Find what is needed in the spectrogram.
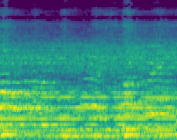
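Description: Children's choir singing together on stage, amplified through microphones.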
